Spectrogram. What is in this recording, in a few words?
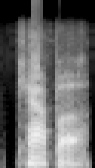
"kappa", American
